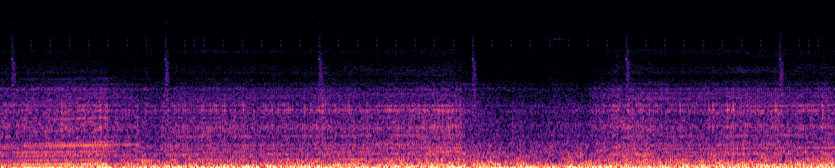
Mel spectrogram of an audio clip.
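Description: Motorcycle engine running while riding, a steady low drone.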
